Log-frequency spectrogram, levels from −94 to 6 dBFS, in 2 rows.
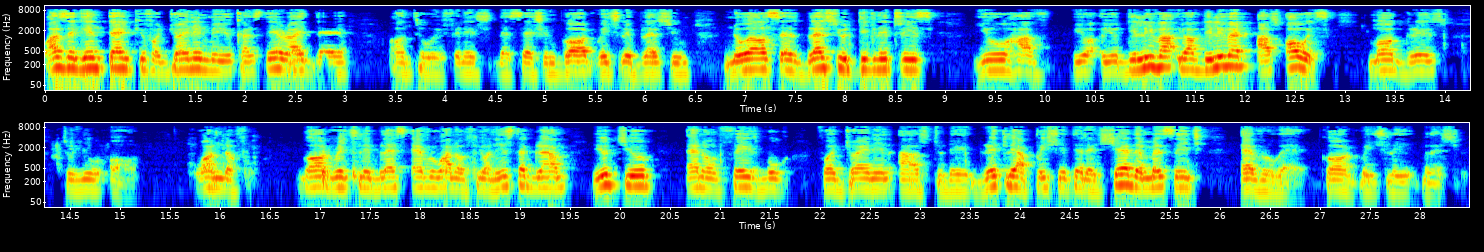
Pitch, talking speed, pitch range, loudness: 130 Hz, 145 wpm, 120-150 Hz, -18 LUFS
